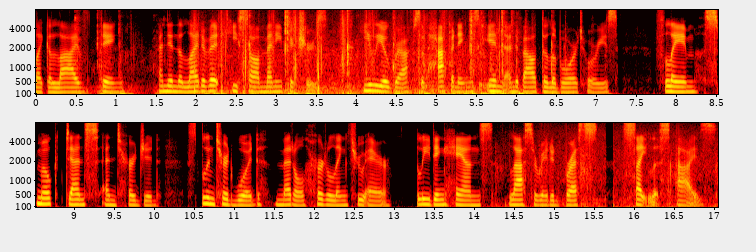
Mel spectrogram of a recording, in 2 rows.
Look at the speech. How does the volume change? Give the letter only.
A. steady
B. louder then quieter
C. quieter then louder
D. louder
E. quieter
A.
